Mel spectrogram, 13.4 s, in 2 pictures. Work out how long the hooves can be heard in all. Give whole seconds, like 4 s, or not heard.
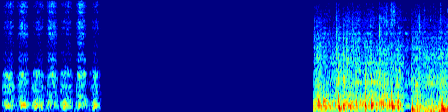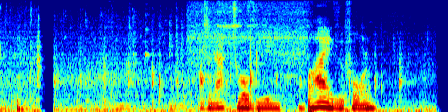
9 s.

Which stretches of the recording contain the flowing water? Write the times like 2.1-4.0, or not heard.
not heard.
